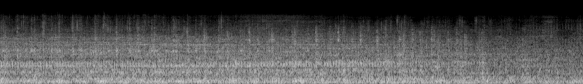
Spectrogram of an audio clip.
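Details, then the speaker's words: Evinrude/Johnson 50 HP two-stroke outboard on a Sea Nymph boat, given after sitting a long time, cold start after a tune-up, running in water: even, steady low idle with smooth burble, no misses or knocks; normal idle. "guys I love that that idle especially especially on a motor this age um a low idle is something that is one of the hardest things to get"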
